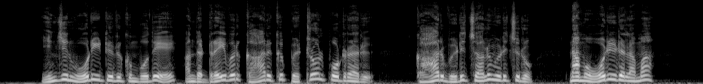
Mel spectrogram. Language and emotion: Tamil, fearful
